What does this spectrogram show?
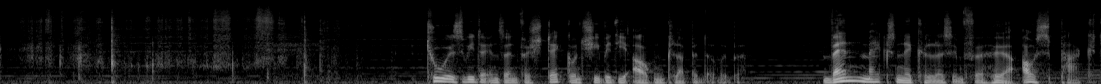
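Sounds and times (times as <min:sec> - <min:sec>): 
sheet of paper being rolled up: 0:00.0 - 0:04.0
speech: 0:04.3 - 0:07.6, 0:08.2 - 0:11.0.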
